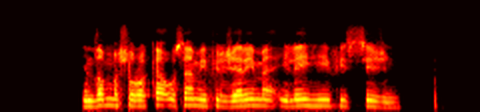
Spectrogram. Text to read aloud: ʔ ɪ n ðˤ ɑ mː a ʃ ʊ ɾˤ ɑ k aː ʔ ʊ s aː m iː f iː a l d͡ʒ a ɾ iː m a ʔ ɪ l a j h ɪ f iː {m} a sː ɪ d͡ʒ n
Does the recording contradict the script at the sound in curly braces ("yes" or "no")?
yes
